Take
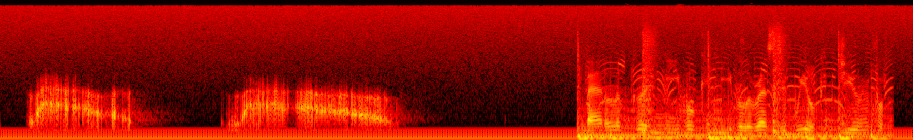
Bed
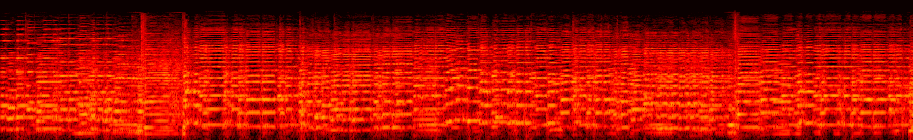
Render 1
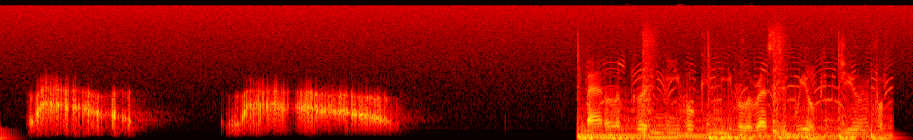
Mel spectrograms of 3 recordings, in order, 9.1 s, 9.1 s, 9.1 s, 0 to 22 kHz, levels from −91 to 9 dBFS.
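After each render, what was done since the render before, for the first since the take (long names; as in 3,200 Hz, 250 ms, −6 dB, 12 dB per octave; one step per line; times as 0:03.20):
mains-hum notches 60/120/180/240/300/360 Hz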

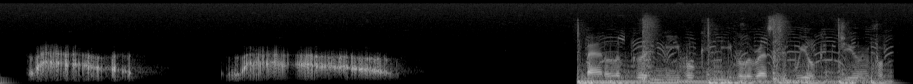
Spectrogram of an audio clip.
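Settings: noise reduction from a noise print 7 dB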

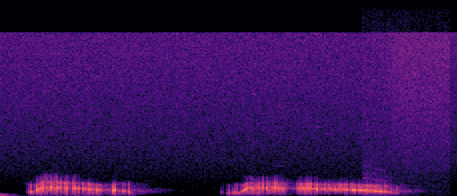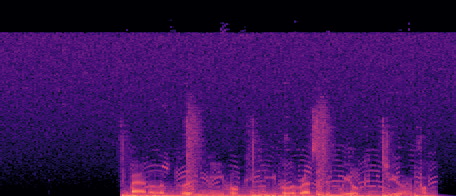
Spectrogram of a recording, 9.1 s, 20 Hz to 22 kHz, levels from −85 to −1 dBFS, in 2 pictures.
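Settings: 0:03.62–0:04.50: mu-law and A-law mismatch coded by mu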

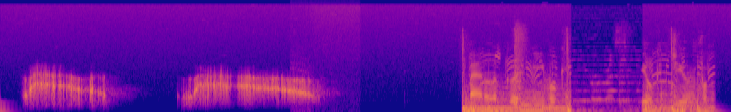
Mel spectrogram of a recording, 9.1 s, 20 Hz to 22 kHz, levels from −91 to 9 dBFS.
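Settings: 0:07.13–0:08.03: stiff-string resonator 350 Hz, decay 0.26 s, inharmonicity 0.008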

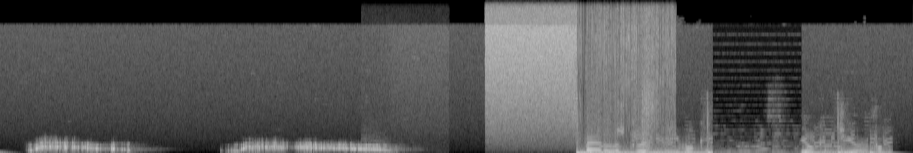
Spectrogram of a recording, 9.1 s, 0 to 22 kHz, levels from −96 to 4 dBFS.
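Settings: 0:04.86–0:06.77: spike at every zero crossing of −16 dBFS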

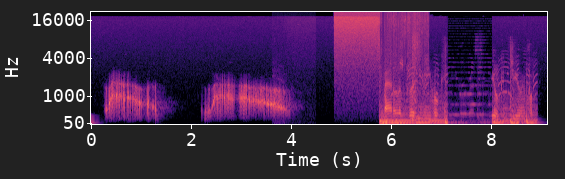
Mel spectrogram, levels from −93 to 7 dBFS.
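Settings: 0:01.29–0:02.33: low-shelf EQ 250 Hz +11 dB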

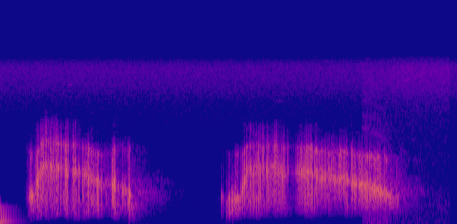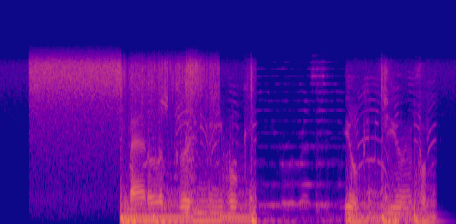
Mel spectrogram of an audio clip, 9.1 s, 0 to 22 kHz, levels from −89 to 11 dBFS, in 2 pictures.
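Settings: Butterworth low-pass 6,600 Hz 72 dB per octave
flat-topped bell 1,500 Hz −8.5 dB 2.7 octaves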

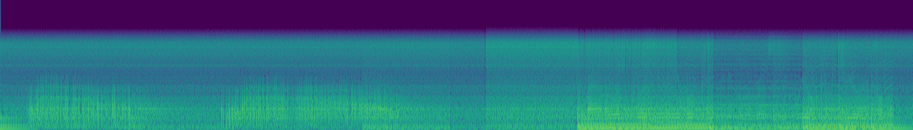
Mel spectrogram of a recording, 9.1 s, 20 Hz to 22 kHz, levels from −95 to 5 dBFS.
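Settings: compressor on every frequency bin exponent 0.2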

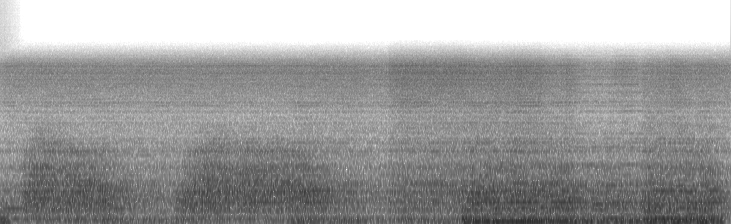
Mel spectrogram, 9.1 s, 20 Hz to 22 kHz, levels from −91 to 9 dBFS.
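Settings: flutter between parallel walls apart 10.8 metres, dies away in 0.51 s
reverb whose tail is shaped and stops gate 270 ms falling, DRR −5 dB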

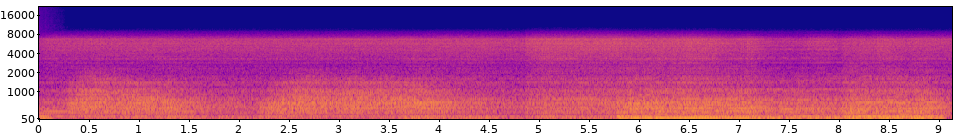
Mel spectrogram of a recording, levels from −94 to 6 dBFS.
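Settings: level −6 dB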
